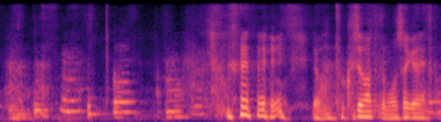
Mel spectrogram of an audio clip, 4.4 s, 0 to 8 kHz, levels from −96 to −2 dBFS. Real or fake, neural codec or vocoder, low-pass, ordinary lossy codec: fake; codec, 24 kHz, 1.2 kbps, DualCodec; 7.2 kHz; MP3, 48 kbps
